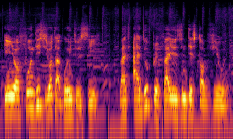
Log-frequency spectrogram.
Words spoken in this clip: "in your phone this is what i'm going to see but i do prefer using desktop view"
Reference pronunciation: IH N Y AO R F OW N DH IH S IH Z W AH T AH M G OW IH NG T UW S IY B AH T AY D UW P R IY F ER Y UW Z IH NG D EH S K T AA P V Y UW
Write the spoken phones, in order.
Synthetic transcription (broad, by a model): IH N Y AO F OW N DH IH S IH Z W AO T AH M G OW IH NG T UW S IY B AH T AY D UW P R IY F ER Y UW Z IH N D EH S T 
